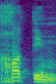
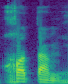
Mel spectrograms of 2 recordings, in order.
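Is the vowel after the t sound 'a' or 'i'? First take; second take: i; a. First: The second vowel is an 'i' sound. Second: The second vowel is an 'a' sound. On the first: "dan kasroh tak" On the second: "dengan dibaca patah tak"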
